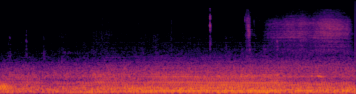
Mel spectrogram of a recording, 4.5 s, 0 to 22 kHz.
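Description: Lexus LC500 coupe with a ten-speed transmission accelerating hard on a race circuit, a loud, steady, deep engine roar heard from inside the car, building continuously without pause and with no talking.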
